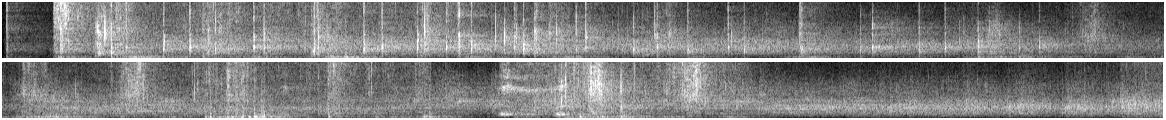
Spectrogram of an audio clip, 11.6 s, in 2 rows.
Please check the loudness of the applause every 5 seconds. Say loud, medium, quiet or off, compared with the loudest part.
loud, medium, loud.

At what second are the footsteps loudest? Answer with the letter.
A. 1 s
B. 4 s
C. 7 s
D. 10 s
C.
